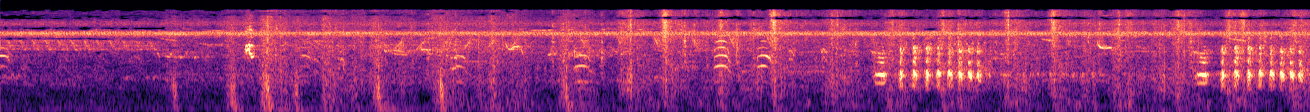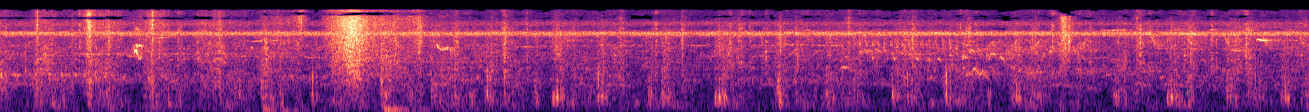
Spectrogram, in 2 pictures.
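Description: Footsteps run through grass and undergrowth.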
